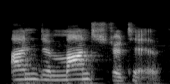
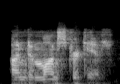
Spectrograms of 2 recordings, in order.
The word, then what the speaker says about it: undemonstrative: joining us and say it here on demonstrative undemonstrative one more time undemonstrative okay undemonstrative so that's how you pronounce it can everyone try that and I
